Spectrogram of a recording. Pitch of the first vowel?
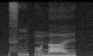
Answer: high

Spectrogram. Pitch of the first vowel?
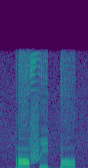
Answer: low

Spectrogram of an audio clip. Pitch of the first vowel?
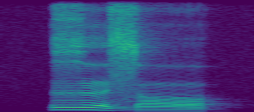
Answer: falling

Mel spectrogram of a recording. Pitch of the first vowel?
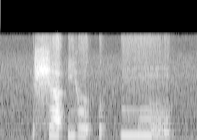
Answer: high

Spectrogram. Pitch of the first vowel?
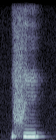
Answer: high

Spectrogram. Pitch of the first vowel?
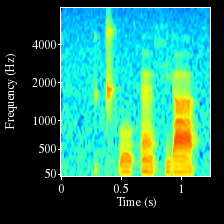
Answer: low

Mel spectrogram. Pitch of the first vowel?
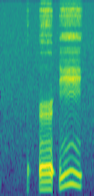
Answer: low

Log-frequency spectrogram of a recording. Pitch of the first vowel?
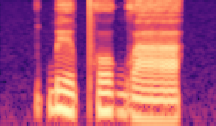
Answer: falling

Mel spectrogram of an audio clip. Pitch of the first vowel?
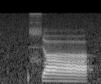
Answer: low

